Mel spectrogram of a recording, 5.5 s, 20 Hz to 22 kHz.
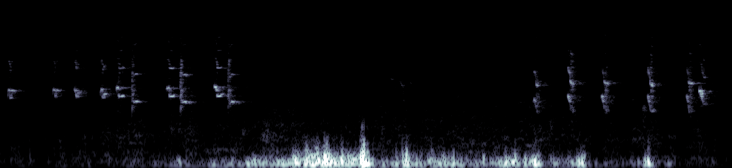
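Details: Red mixto canary hybrid, 2025, being prepared for song contests: series of short repeated chirping notes, about three per second, broken in the middle by low thumping and knocking noises before the chirps resume.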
